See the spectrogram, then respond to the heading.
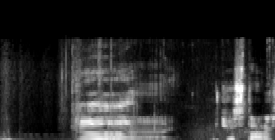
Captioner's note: grunting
